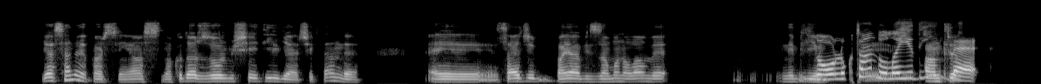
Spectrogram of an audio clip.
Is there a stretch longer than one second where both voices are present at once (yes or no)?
yes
